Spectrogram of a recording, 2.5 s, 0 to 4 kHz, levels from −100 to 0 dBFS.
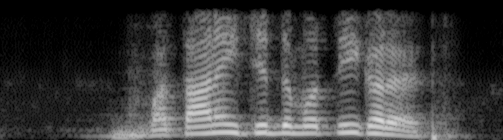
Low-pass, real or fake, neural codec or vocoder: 3.6 kHz; fake; codec, 16 kHz, 0.5 kbps, X-Codec, HuBERT features, trained on LibriSpeech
